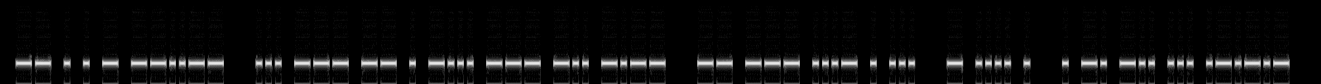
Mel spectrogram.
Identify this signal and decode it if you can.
Morse code, heard as a keyed tone, about 25 wpm, 1000 Hz. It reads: MEET, SOMEBODY MOVES THE ENDS.
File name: qotdfiles / 25wpm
